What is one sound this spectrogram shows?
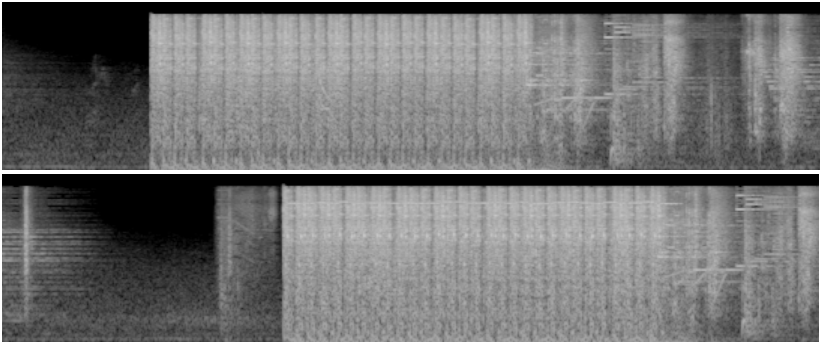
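A rifle fires rapid automatic bursts.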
